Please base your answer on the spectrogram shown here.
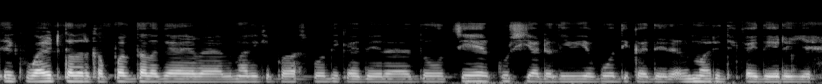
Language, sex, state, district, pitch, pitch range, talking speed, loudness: Hindi, male, Rajasthan, Bikaner, 130 Hz, 125-135 Hz, 225 wpm, -18 LUFS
